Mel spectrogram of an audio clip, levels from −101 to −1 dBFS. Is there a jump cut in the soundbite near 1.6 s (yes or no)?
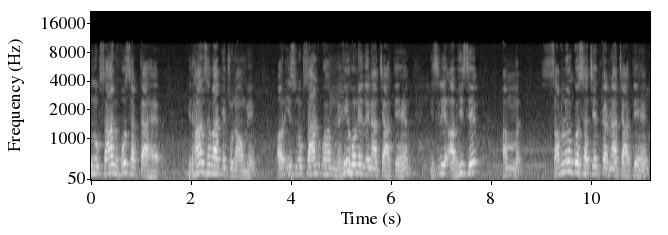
no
